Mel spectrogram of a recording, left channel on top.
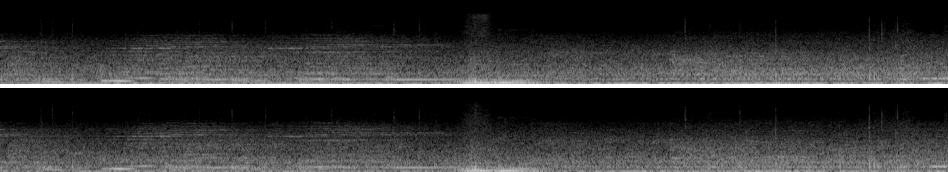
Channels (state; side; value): normal; both; correlation 0.66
